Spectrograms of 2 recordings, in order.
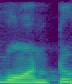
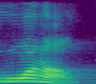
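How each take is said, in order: First: It is said as two full separate words. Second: It is said as one contracted word. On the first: "one two की जगह पे" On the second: "short form यानी contraction"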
